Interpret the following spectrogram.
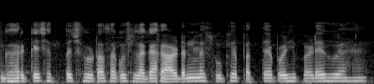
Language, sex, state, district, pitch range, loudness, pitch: Hindi, male, Uttar Pradesh, Lalitpur, 145-155 Hz, -19 LUFS, 150 Hz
